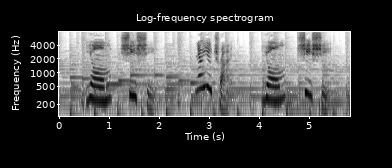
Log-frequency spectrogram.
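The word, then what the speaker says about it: יום שישי: pretty simple to say in the Hebrew it's pronounced Yom shishi Yom shishi now you try yum shishi and finally we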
